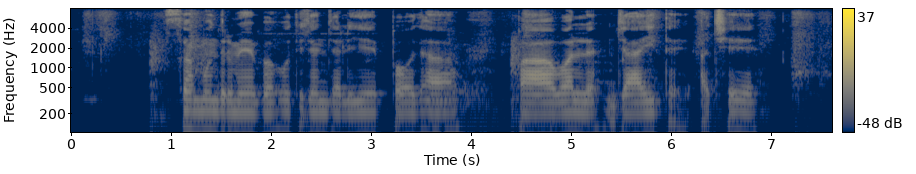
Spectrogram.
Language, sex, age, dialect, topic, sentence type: Maithili, female, 31-35, Southern/Standard, agriculture, statement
